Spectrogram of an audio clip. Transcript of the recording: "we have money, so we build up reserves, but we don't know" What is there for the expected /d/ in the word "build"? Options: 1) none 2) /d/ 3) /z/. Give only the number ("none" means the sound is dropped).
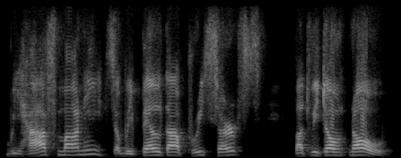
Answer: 2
